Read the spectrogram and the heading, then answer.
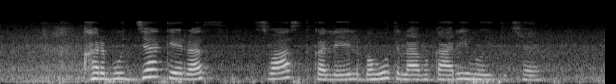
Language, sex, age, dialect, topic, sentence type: Maithili, female, 18-24, Southern/Standard, agriculture, statement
